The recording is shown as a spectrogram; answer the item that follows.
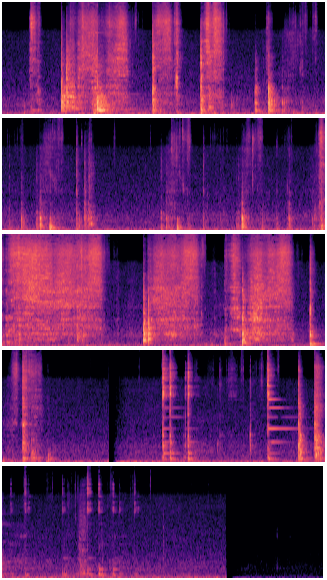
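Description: Yeast dough being kneaded by hand on a worktop: irregular slaps and thuds as it is thrown down and folded, with stretches of rubbing as it is pushed and worked. A few light clinks come in the second half.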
